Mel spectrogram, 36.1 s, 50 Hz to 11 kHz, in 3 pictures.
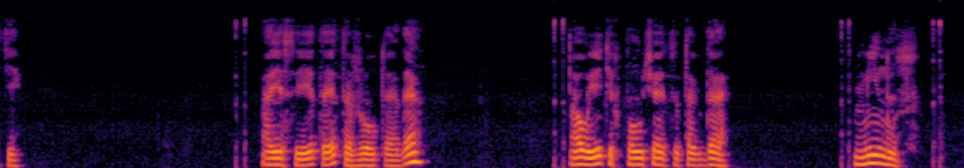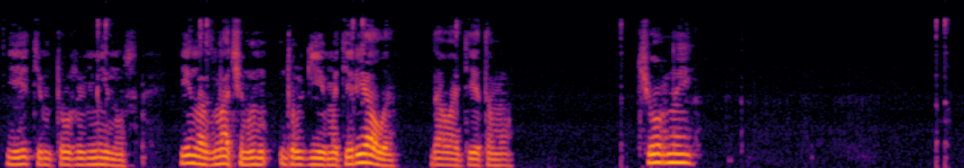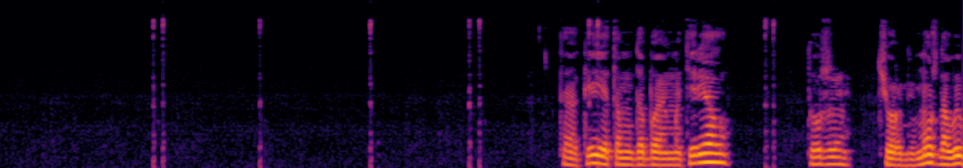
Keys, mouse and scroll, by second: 2.9 click, 6.2-6.9 scroll down 3, 6.7 click, 10.3 click, 11.5 click, 13.2 click, 14.5 click, 16.4 click, 23.7 click, 26.0 click, 29.9 click, 31.4 click, 33.5 click.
